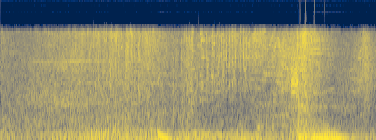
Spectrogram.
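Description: Cinematic title-sequence sound design: a dense whooshing rumble with music under it, a deep falling boom about three seconds in, and a heavier boom around six seconds in, the loudest moment, before it fades near the end.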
